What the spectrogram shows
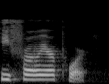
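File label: "Heathrow Airport", English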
